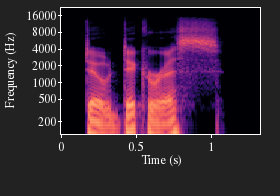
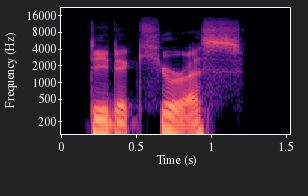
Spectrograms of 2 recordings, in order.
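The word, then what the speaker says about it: Doedicurus: There is a later glyptodont named Dodicurus, also Didicurus, depending on how you want to pronounce it, which was in Argentina and Uruguay.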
